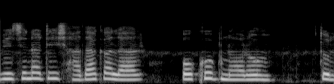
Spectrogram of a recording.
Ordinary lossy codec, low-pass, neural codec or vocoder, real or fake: MP3, 48 kbps; 7.2 kHz; codec, 16 kHz, 16 kbps, FreqCodec, smaller model; fake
